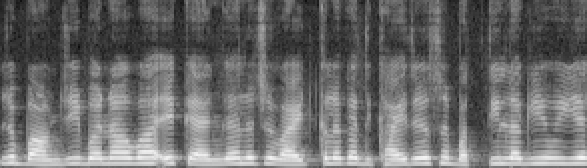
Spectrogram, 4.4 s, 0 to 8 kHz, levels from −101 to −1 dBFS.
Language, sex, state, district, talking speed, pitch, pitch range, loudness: Hindi, female, Chhattisgarh, Bastar, 260 wpm, 255 Hz, 230-265 Hz, -15 LUFS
